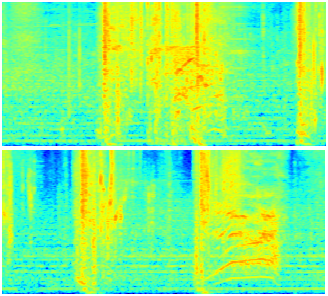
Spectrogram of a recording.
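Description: A metal pipe thuds heavily into flesh, again and again.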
